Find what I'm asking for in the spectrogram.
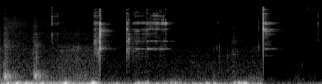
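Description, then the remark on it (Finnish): A pistol barrel being removed during disassembly for cleaning, after the slide has been taken off the pistol, a Shadow model: soft scraping and handling noise with a few sharp metallic clicks and one bright clink near the end, then quiet. “Ja nyt sieltä pitäisi saada piippu irti.”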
